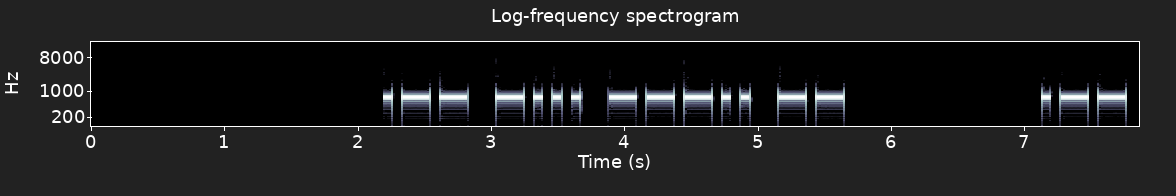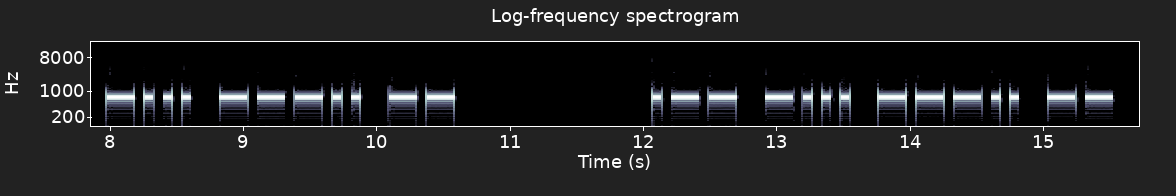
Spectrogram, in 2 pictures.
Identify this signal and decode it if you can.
Morse code, heard as a keyed tone, about 17 wpm, 700 Hz. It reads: WB8M WB8M WB8M
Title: USA Call Signs - 4 Characters - Repeated 3x - 17wpm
